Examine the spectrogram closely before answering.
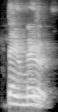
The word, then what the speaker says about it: Berwick: Berwick? Berwick.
